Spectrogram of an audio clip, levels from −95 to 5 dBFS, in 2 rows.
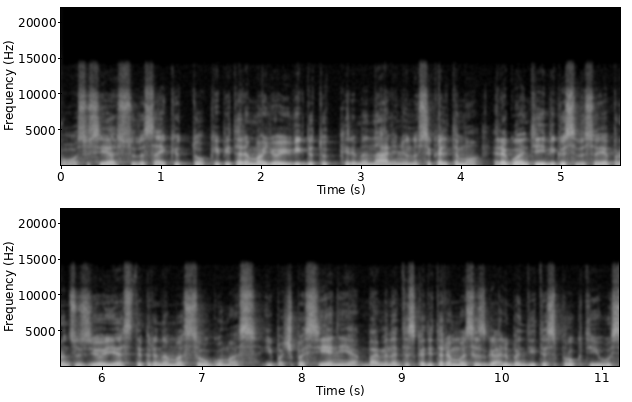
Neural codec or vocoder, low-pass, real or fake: none; 14.4 kHz; real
